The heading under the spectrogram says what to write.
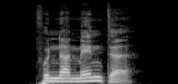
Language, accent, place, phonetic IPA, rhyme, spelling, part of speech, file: German, Germany, Berlin, [fʊndaˈmɛntə], -ɛntə, Fundamente, noun, De-Fundamente.ogg
- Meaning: nominative/accusative/genitive plural of Fundament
